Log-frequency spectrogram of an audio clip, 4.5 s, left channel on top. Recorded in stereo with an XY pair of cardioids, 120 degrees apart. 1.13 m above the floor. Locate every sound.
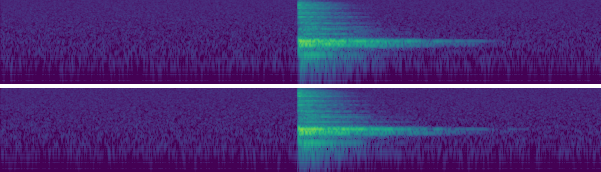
2.2 s a cowbell: 40° right, 3 m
